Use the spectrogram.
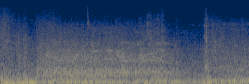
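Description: Tank cannon fire in World of Tanks: a loud, dense boom that rolls into a sustained low rumble and lasts the whole stretch, with a second blast near the end.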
